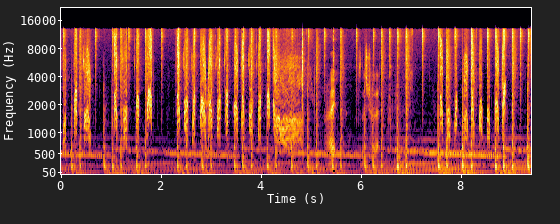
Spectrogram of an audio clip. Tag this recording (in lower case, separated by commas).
music, hip hop music, scratching (performance technique)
